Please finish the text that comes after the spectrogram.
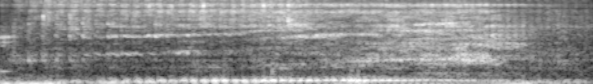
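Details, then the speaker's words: Motorcycle in gear with the clutch released against a lightly pressed rear brake: low, rough growling drone from the gearbox that appears only under load on the rear wheel and disappears without load. "जब मैं थोड़ा सा load डालता हूं जब हम clutch छोड़ते तो पीछे वल पर जोर होता है इसकी वजह से फिर आवाज पैदा होती है खाली प नहीं पैदा होती"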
